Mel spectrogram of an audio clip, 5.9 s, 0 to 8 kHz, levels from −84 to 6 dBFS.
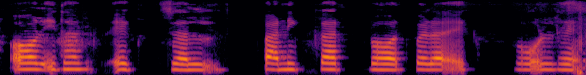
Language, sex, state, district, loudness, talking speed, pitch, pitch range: Hindi, female, Uttar Pradesh, Hamirpur, -25 LUFS, 100 wpm, 235 Hz, 230-245 Hz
